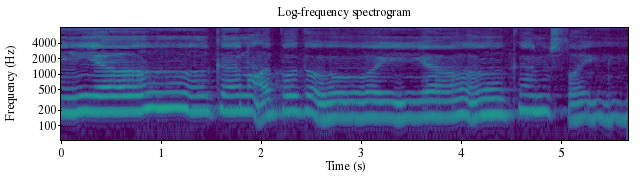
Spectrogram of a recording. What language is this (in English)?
Swahili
